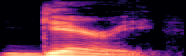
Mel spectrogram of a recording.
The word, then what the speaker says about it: Gerry: It is it was actually pronounced Elbridge Gary uh as as it would happen.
